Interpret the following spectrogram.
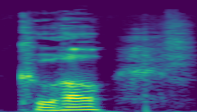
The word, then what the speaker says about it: Kujo: The two movies we saw on Saturday were Little Death and I think it's pronounced Cujo. It's spelled Kujo, but it's a Spanish film, and everybody in the film said Cujo.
